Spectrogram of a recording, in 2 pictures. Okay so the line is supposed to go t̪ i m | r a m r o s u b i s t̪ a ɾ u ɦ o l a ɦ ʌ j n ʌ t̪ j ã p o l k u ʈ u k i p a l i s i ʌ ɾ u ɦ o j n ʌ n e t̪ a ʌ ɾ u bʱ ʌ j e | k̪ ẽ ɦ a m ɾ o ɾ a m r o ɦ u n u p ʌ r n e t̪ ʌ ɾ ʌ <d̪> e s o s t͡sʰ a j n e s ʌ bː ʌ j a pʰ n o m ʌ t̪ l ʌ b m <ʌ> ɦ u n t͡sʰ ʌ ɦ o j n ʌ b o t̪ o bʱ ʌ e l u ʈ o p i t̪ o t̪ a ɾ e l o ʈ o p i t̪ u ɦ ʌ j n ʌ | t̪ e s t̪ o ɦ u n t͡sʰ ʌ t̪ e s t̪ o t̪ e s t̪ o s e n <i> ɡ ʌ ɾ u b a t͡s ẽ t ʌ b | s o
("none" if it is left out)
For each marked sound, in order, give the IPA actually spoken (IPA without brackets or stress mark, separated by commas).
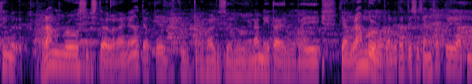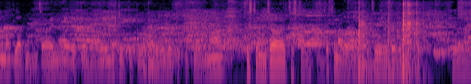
t̪, a, a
